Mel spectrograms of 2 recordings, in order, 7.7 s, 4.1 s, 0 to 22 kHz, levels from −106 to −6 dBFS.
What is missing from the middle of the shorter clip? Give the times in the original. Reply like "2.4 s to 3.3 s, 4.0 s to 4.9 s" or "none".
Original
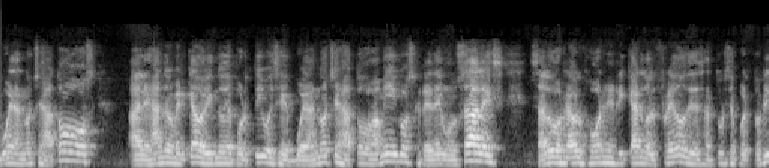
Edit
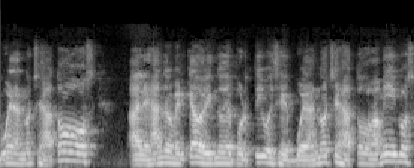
none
